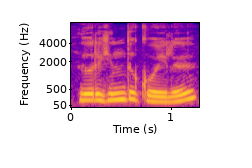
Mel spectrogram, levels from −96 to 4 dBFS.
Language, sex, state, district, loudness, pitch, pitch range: Tamil, male, Tamil Nadu, Kanyakumari, -11 LUFS, 175 Hz, 145-190 Hz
